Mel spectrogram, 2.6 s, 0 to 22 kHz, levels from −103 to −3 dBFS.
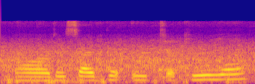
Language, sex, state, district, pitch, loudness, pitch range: Hindi, female, Bihar, Purnia, 185 Hz, -15 LUFS, 180-220 Hz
